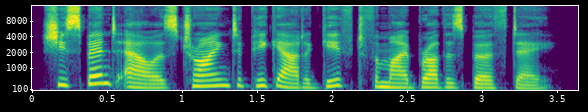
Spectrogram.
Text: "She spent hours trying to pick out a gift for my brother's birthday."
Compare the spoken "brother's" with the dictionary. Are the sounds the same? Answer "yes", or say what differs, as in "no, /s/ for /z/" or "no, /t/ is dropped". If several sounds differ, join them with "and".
yes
